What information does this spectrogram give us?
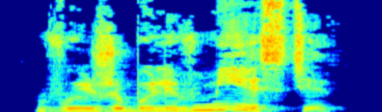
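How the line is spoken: Indignant. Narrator (Russian): возмущенно говорил отец

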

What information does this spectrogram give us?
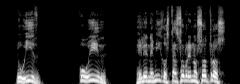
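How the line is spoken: Shouting warning. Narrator (Spanish): Glorfindel gritando

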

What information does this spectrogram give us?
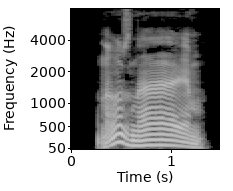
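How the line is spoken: Unenthusiastic drawl. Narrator (Russian): протянул я, не испытывая особого восторга от услышанного

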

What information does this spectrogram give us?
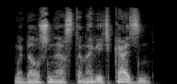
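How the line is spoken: Breathless. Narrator (Russian): выдохнул я

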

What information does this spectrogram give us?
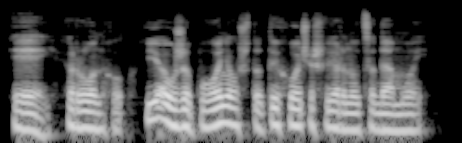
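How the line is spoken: Gentle. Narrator (Russian): мягко сказал Хехельф

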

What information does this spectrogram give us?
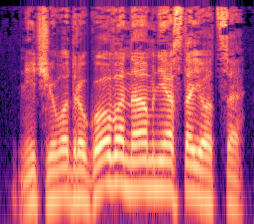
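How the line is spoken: Sighing. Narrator (Russian): вздохнул капитан

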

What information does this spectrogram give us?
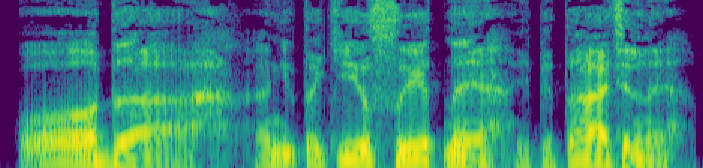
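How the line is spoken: Moaning man. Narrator (Russian): Простонал мужчина

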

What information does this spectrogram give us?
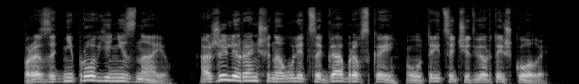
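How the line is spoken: Plain. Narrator (Russian): ответил я

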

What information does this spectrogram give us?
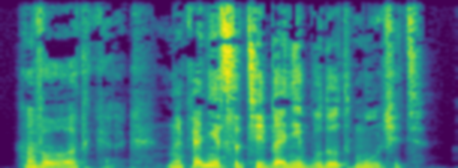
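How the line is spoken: Joyful, smiling mother. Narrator (Russian): радостно заулыбалась мать

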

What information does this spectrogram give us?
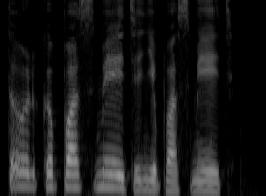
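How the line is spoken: Menacing cough-spoken, irritated. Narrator (Russian): угрожающе прокашлял лорд Дармоншир

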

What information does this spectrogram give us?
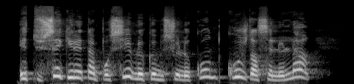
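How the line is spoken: Woman's sharp exclamation. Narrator (French): s'écria vivement la femme

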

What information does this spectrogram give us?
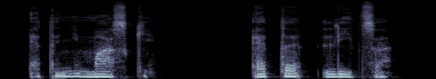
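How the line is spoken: Sad near-whisper. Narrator (Russian): печально, почти шепотом объяснил он

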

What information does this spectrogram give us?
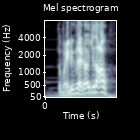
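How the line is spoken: Shout. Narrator (Vietnamese): Anh quát lên

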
